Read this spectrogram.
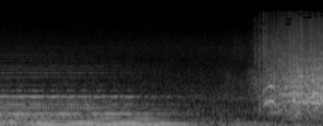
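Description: A band plays music.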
